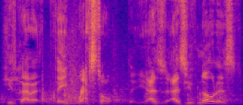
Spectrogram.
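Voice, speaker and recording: Male lucha libre commentator over clear noise. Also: medium pitch, a little slow. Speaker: wrestling color commentator. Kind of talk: conversational lucha libre match analysis. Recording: noisy outdoor live event sound.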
